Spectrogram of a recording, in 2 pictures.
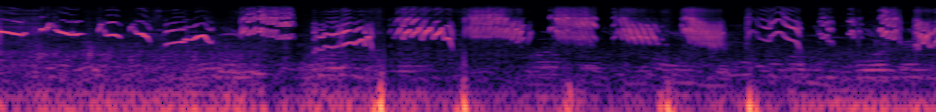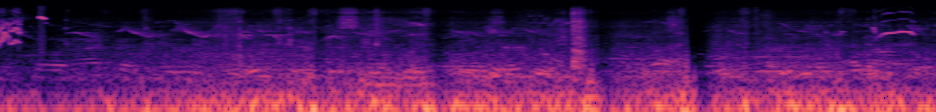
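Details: Two caged towa towa birds face off in a Linden, Guyana whistling competition; a dense flurry of rising and falling whistled phrases fills the first four seconds before fading under people talking.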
